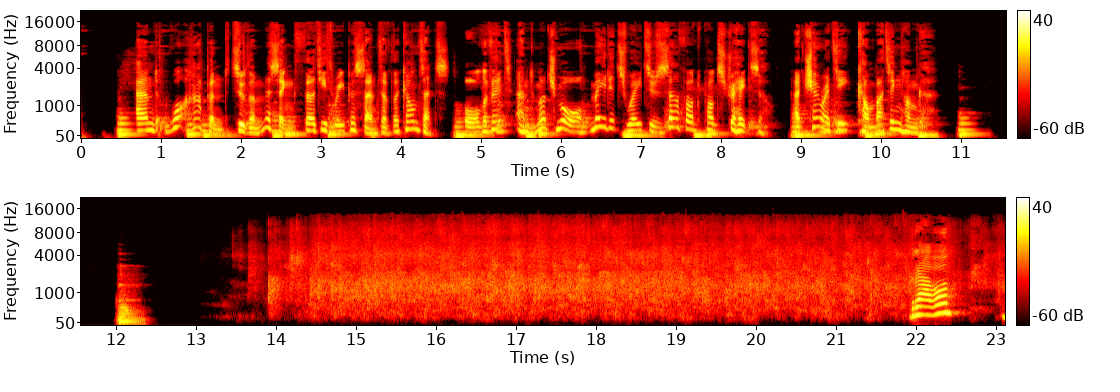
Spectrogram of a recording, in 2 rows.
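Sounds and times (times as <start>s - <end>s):
speech: 0.5s - 11.2s, 12.0s - 12.4s, 21.9s - 23.1s
audience applause after a winning case competition entry: 13.5s - 23.1s.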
